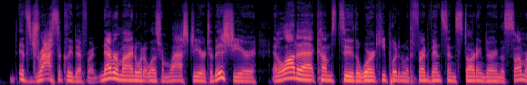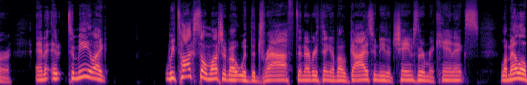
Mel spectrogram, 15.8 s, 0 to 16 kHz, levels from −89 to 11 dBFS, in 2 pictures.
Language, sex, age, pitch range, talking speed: English, male, 30-49, 145-180 Hz, 210 wpm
